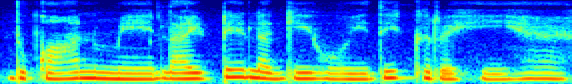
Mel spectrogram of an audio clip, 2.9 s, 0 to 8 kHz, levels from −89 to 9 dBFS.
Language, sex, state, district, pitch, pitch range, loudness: Hindi, male, Himachal Pradesh, Shimla, 205 Hz, 195-220 Hz, -12 LUFS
